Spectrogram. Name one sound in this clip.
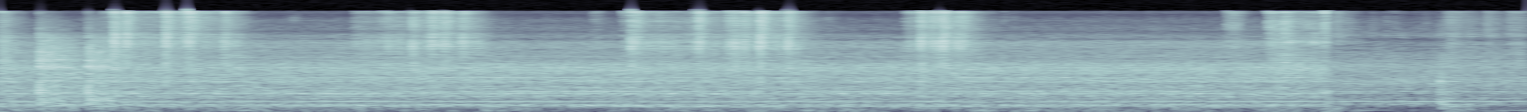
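An electric welder crackles and sizzles steadily.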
